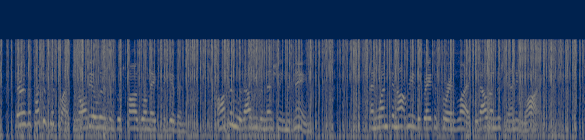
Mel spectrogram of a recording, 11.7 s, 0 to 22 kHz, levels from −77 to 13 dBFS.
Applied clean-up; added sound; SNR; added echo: none; Fireworks; -3 dB; none.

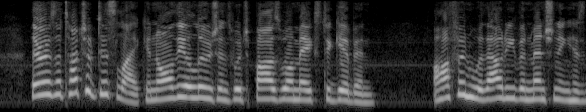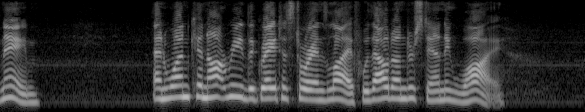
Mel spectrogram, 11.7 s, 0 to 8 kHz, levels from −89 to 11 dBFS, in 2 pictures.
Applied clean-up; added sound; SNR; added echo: none; none; none; none.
